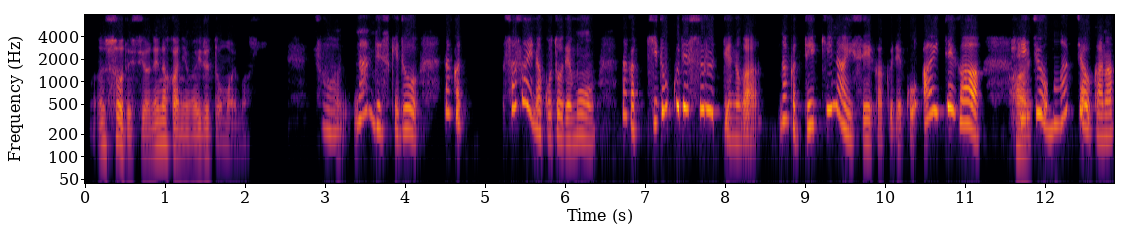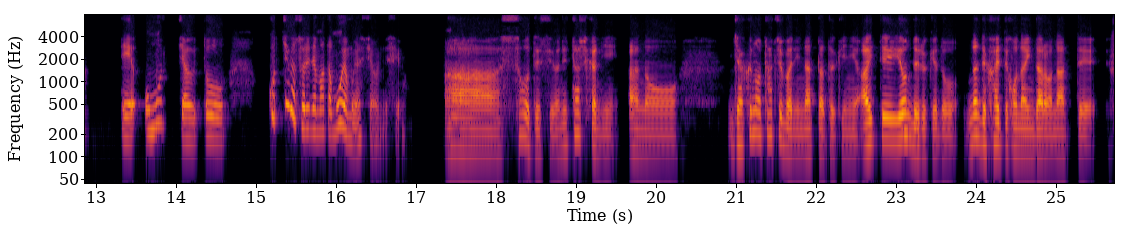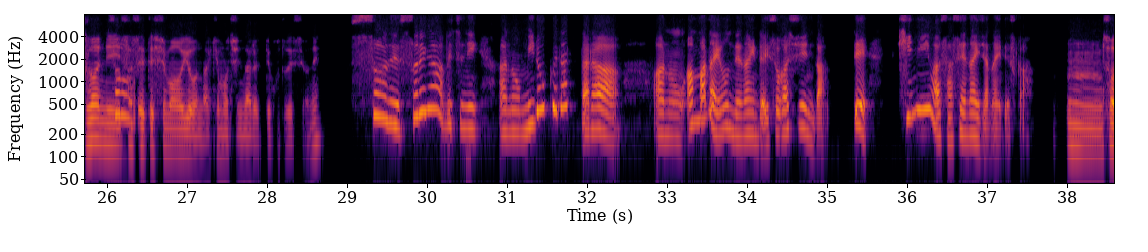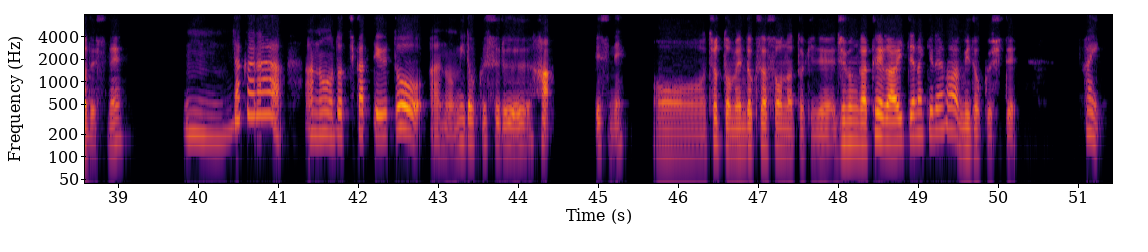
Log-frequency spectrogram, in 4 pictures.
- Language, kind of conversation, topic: Japanese, podcast, デジタル疲れと人間関係の折り合いを、どのようにつければよいですか？
- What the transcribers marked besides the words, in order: other background noise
